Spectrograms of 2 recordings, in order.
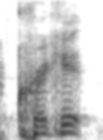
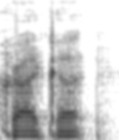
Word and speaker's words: Cricut: I run into things like this when I want to like make stuff like on the Cricut uh or it's spelled cry cut. Some people call it cry cut.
